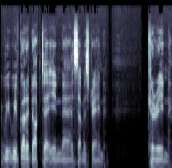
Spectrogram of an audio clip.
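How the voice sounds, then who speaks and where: A man preaching a sermon as a pastor, animated and often laughing as he acts out what people say. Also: lowish voice, normal speed, no room sound.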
